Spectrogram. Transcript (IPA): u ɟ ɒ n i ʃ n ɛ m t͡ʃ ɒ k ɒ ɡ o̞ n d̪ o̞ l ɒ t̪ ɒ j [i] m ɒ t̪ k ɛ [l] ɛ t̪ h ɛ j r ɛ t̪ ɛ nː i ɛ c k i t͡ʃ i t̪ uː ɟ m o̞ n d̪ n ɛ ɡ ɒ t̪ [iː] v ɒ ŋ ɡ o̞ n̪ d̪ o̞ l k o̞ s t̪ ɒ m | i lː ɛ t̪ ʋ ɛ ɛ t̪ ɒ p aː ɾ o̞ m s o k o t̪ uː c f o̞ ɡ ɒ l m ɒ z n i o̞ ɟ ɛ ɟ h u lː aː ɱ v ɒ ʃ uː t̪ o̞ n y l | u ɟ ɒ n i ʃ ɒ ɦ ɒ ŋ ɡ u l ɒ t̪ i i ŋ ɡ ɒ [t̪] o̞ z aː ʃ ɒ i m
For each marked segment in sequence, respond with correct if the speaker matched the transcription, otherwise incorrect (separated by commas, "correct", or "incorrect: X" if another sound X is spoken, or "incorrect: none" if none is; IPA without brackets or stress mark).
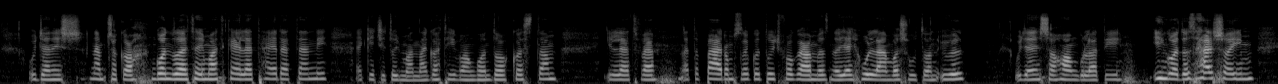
correct, incorrect: lː, correct, incorrect: d̪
